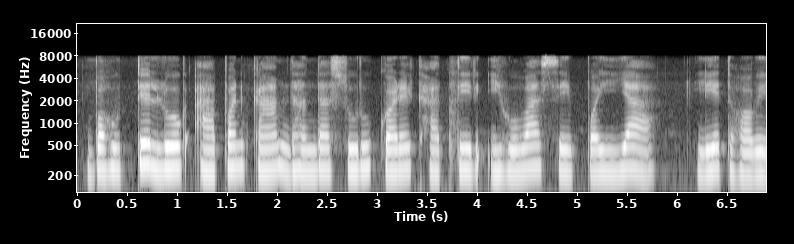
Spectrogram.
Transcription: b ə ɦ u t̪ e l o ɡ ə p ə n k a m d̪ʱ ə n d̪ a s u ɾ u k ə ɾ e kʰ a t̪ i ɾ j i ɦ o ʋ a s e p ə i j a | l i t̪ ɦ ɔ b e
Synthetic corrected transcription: b ə ɦ u t̪ e l o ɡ a p ə n k a m d̪ʱ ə n d̪ a s u ɾ u k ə ɾ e kʰ a t̪ i ɾ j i ɦ o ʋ a s e p ə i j a | l e t̪ ɦ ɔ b e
